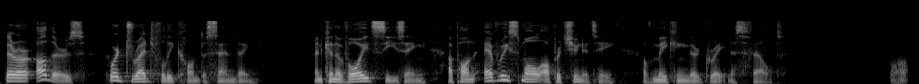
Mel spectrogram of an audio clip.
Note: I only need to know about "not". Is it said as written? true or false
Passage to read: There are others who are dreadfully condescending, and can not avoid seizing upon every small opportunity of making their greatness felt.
false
